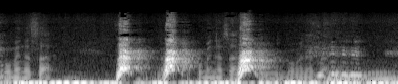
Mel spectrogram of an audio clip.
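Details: Angry at being kept home during a state of emergency, a female Kaninchen Dachshund barks indoors in a quick run of three loud, harsh barks about half a second apart, framed by lower growling, grumbling vocalizing.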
